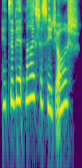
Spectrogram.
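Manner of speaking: high, soft imitation English accent; mock English understatement in an English accent. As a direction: quietly put on a reserved English accent. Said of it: "it's so edited to be".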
